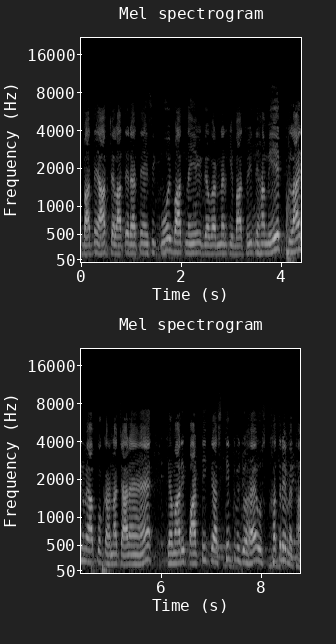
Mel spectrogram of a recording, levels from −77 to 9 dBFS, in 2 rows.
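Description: Nothing is technically wrong with this audio clip.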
